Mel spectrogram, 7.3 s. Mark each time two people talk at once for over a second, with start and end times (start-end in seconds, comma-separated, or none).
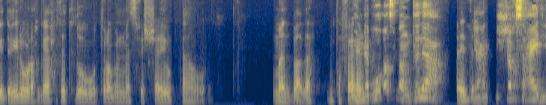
none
